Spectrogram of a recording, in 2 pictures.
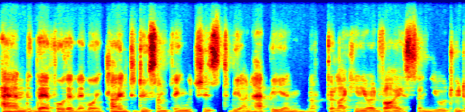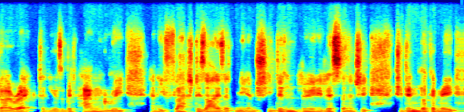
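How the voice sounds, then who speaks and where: A man's voice: low voice, brisk, a little mellow, breathy edge. A man from Nigeria speaking earnestly as a panelist in an online discussion, restarting phrases as he makes his points.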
